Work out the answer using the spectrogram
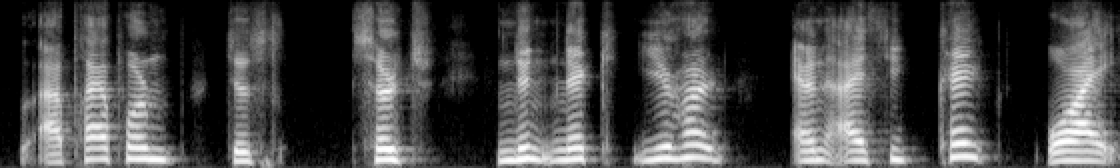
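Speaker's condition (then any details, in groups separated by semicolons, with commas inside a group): Cerebral palsy; physical challenges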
